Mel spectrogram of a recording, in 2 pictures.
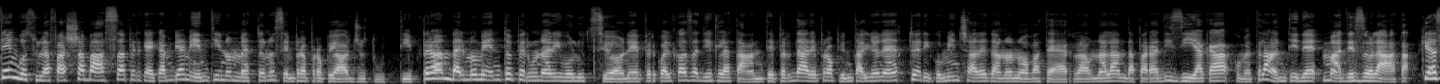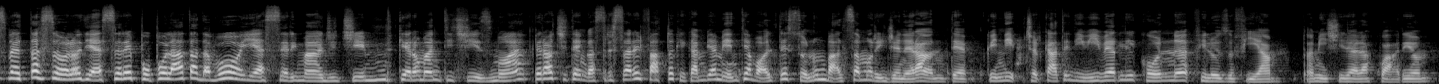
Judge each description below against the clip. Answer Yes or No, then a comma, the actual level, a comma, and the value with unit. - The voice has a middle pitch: Yes, medium, 170 Hz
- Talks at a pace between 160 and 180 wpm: Yes, fast, 170 wpm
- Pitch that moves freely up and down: Yes, wide, 6.0 semitones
